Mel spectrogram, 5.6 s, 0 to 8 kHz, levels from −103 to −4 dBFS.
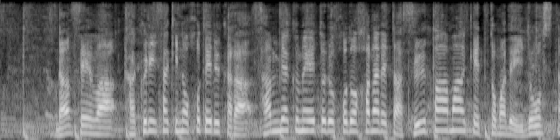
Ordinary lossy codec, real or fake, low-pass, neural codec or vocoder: none; fake; 7.2 kHz; codec, 16 kHz, 16 kbps, FreqCodec, smaller model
